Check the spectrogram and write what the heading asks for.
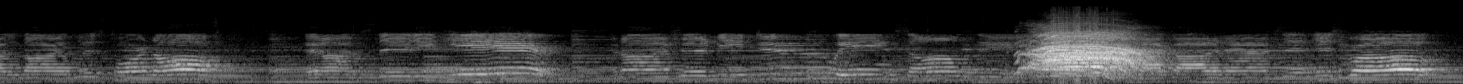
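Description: Stage-musical singing by a young cast over an instrumental accompaniment. A loud burst of many voices comes about two-thirds of the way through.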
